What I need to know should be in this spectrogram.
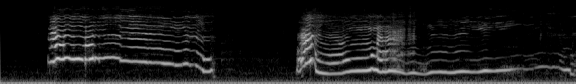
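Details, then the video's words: Pug crying because he wants to play in the snow: two long, high, tonal whines, the first steady then falling at its end, the second starting sharply and wavering, over a steady low hum. "crying, because he wants to play in the snow #jagr #pug"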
